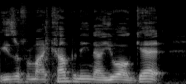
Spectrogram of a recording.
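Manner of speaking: light, mild, high-pitched yell. Storyteller acting out a woman yelling at the surrounding weasels, retelling her yell. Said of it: "she just yells".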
